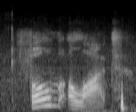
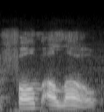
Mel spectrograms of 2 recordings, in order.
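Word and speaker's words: Fomalhaut: did i did we did how do you pronounce that star that's foam a lot or foam aloe is the secondary pronunciation omelette and fomolo perfect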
